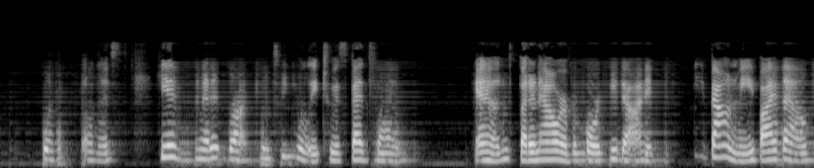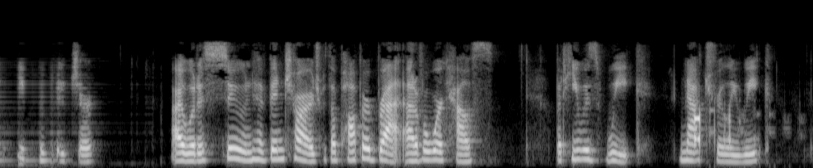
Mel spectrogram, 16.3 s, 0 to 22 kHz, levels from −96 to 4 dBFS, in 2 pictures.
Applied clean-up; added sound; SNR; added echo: neural mask model DeepFilterNet 3.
